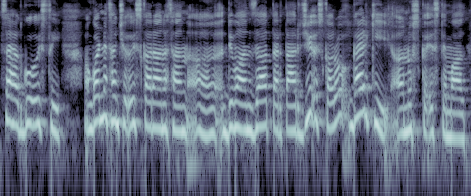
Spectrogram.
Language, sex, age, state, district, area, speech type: Kashmiri, female, 18-30, Jammu and Kashmir, Budgam, rural, spontaneous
